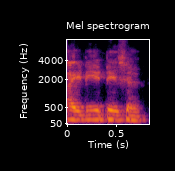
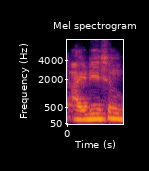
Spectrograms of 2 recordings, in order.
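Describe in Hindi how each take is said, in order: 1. इस शब्द के अंदर एक अतिरिक्त 'tay' अक्षर है। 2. इस शब्द के अंदर कोई अतिरिक्त 'tay' अक्षर नहीं है। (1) "मैंने उसी को रिपीट किया सुसाइडल आइडिएटेशन" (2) "मुझे आइडिएशन बोलना चाहिए था"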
